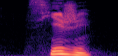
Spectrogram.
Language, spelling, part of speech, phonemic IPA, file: French, siéger, verb, /sje.ʒe/, Fr-siéger.ogg
- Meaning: 1. to sit (hold a seat) 2. to sit 3. to be located; lie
